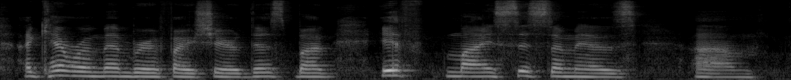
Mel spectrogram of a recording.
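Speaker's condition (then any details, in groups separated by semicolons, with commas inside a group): Primary lateral sclerosis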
